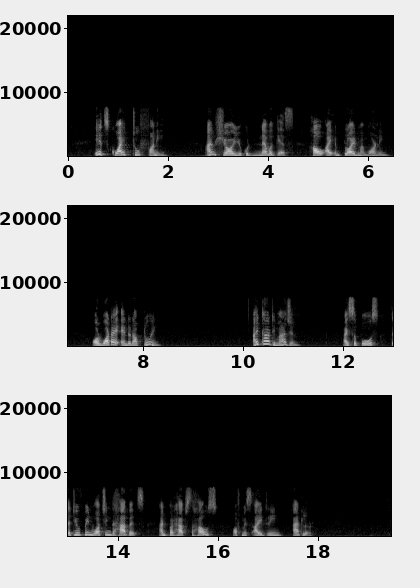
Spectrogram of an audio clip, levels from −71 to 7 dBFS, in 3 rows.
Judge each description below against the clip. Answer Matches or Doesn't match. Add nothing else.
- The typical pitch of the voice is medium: Doesn't match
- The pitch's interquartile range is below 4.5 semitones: Doesn't match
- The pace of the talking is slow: Matches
